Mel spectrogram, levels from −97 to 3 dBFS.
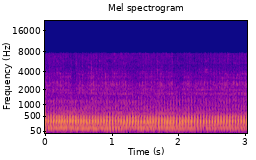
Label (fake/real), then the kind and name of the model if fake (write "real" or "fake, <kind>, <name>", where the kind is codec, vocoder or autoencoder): real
